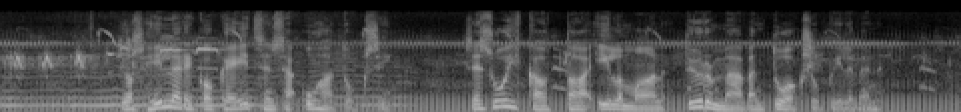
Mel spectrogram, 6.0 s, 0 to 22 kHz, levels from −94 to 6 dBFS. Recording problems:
electrical hum; loud; throughout; 50 Hz, 6 dB below the speech

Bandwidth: 14 kHz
